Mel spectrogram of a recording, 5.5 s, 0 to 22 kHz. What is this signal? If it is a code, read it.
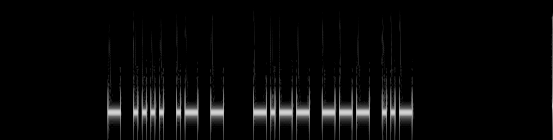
Morse code, heard as a keyed tone, about 28 wpm, 700 Hz. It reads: THAT YOU
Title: Sets of 2 Words 28wpm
